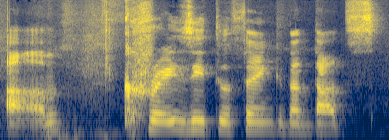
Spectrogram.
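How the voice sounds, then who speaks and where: A young woman vlogger in casual chat, chatty and often laughing, with drawn-out filler words. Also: mid-range voice, fairly even intonation, a bit bright. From Poland.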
